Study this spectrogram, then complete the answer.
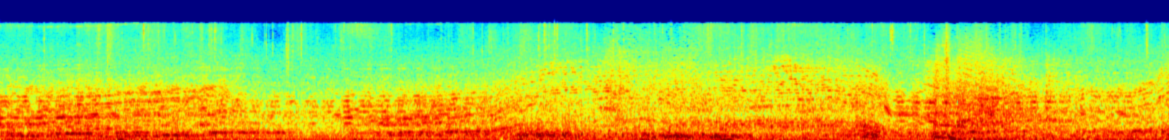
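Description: A vehicle engine whines and surges.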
